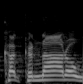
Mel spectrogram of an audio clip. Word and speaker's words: Coconato: I want you to help me welcome my special guest, a national speaker, evangelist, pastor, a voice for this generation, Pastor Todd Coconato.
